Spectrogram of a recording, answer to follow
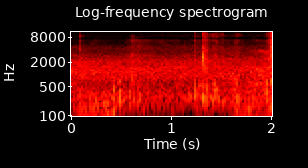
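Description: Faint open-air ballfield background with two brief sharp knocks, about half a second in and just past a second in, from the baseball being played at home plate.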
